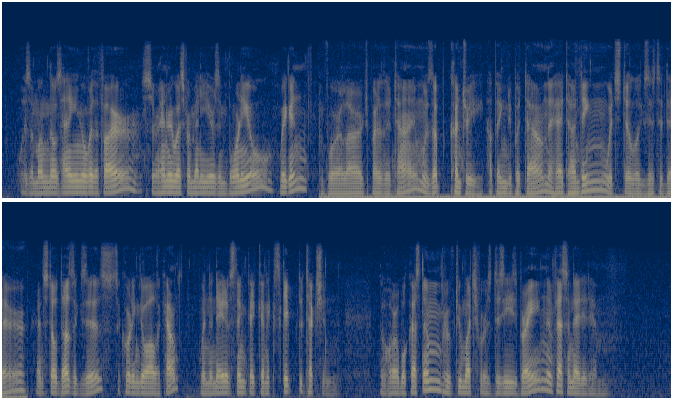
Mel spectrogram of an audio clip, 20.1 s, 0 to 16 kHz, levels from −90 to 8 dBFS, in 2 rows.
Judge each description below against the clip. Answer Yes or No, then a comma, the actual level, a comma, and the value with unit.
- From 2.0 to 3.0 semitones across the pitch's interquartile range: Yes, narrow, 2.6 semitones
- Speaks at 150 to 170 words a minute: No, average, 200 wpm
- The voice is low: Yes, low, 100 Hz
